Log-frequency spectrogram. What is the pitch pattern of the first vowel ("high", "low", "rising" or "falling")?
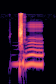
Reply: low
